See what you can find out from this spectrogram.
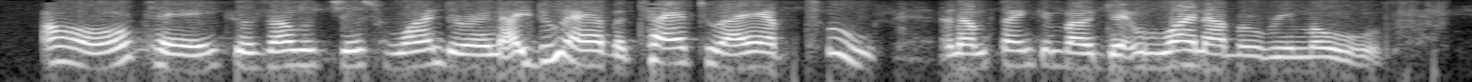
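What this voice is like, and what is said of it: Charleston South Carolina accent. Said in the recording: “Are you from Charleston? ... you sound like my family. ... Oh, you got that leafy accent.”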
